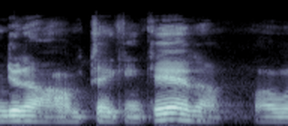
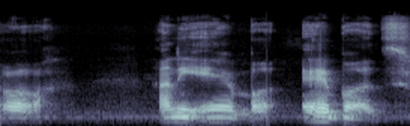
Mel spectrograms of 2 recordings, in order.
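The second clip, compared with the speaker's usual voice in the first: quiet muttered aside under the breath; 2 semitones lower, 5 dB quieter than usual. Retelling what she said on the bus: imitating someone muttering under breath. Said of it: "under her breath".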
